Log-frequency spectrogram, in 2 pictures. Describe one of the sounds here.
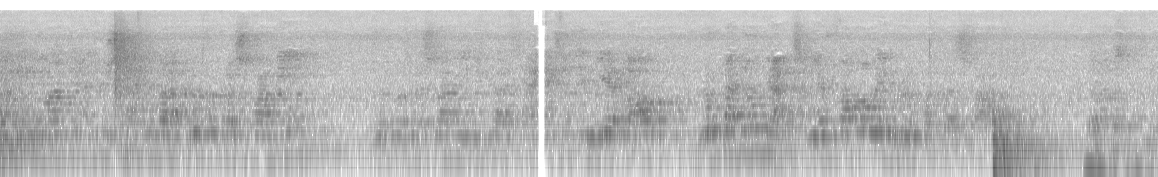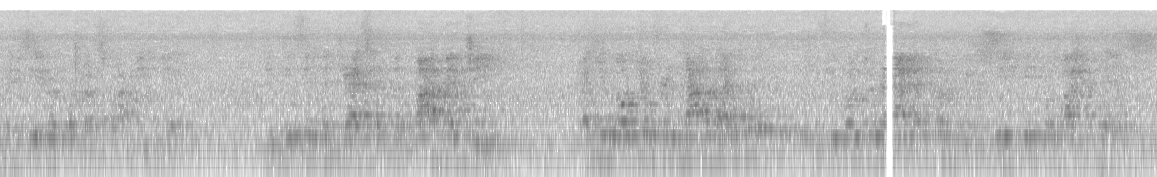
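An elderly man speaks with animation through a microphone in an echoing hall.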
